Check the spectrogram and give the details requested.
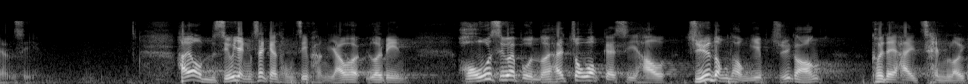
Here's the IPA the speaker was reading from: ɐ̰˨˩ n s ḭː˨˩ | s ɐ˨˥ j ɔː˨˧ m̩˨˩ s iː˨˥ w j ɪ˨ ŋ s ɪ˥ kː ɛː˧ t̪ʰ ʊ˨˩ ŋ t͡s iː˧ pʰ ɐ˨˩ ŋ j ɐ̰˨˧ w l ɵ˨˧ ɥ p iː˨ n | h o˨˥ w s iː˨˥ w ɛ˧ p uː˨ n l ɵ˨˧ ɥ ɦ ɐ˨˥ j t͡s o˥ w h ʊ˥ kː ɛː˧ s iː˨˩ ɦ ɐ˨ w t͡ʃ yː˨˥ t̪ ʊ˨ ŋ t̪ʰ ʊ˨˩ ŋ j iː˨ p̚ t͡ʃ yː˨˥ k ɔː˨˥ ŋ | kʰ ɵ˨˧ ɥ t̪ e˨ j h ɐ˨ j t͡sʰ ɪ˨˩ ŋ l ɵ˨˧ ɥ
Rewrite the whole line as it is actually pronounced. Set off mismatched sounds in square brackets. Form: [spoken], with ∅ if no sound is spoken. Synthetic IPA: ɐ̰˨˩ n s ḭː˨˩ | [h] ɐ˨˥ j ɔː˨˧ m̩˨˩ s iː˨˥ w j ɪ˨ ŋ s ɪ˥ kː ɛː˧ t̪ʰ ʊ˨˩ ŋ t͡s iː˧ pʰ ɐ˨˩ ŋ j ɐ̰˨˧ w l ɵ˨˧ ɥ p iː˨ n | h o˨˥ w s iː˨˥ w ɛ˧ p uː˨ n l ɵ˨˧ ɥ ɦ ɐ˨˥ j t͡s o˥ w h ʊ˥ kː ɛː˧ s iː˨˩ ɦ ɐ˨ w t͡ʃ yː˨˥ t̪ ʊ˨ ŋ t̪ʰ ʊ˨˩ ŋ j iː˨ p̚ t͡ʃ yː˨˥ k ɔː˨˥ ŋ | kʰ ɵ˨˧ ɥ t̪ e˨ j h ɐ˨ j t͡sʰ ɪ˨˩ ŋ l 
